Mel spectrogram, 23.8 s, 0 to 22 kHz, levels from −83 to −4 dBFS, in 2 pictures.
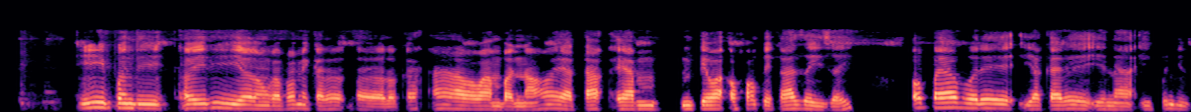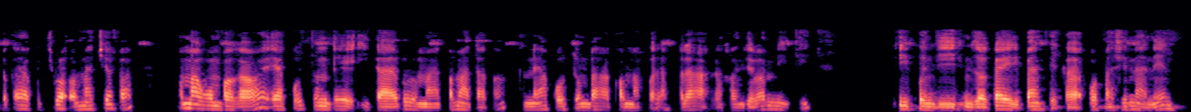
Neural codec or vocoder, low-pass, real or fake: none; 7.2 kHz; real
